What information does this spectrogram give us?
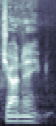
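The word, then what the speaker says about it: Joni: And Johnny was amongst the crowd. That's how your name is pronounced, Johnny. Her father wanted a boy, so he called her Johnny, J-O-N-I. So I'm not mispronouncing it.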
